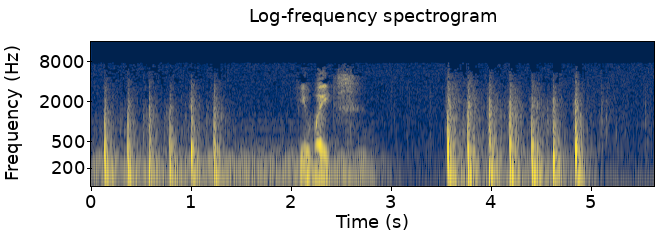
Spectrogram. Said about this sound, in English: He dismounts, looks about. The house seems deserted, foreboding. Roy goes to the front door, warily, and knocks.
